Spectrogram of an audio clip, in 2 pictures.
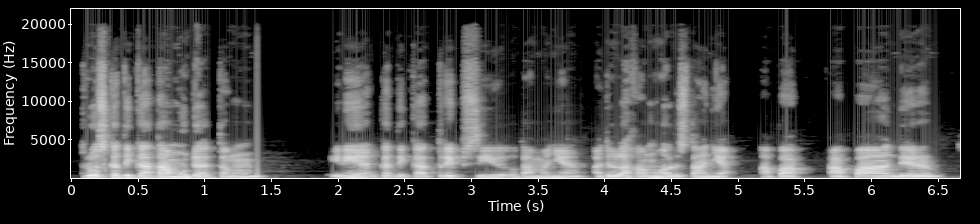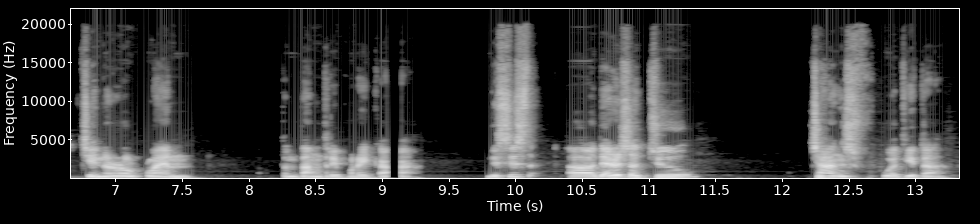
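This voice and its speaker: A young man from Java walks his coworkers through guest service in a loose, conversational training session. He drifts between casual speech and English buzzwords, often pausing with fillers and restarting sentences. His voice sits at an ordinary middle pitch. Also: sing-song, sharp tone. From Java, Indonesia. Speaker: hospitality staff trainer. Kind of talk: internal training talk.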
